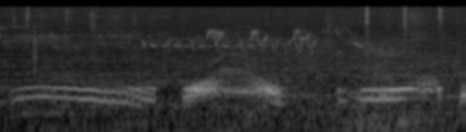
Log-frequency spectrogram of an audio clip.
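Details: A male common wood pigeon courts its female, giving deep, hoarse coos in a slow sequence of drawn-out low notes, with faint chirps from small birds behind.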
